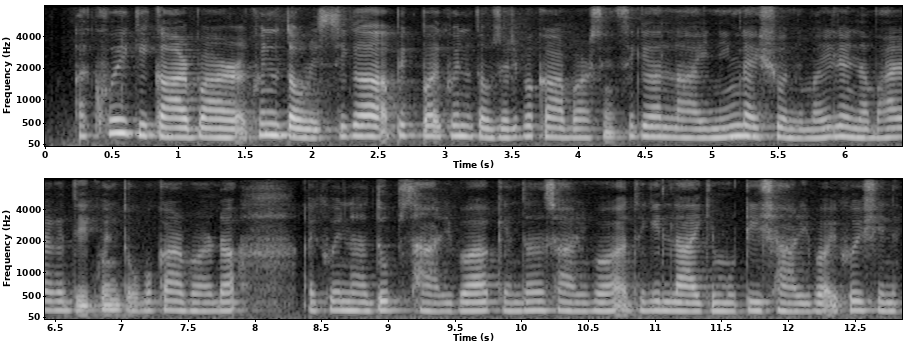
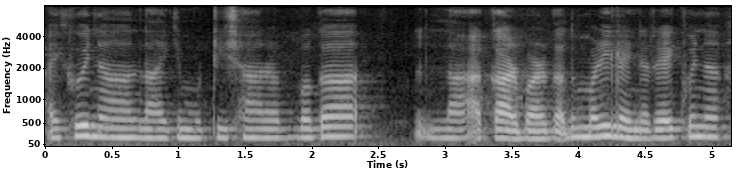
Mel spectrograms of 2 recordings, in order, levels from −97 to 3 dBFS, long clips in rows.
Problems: background sounds at intervals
